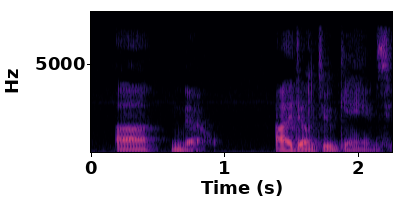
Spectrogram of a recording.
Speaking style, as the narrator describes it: he said

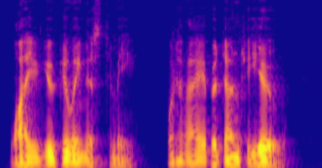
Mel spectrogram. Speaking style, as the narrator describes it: Eastwolf cried out

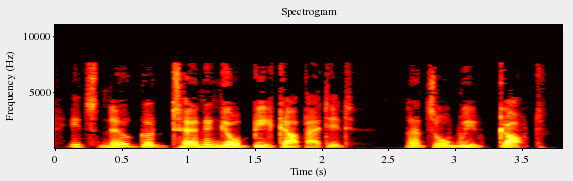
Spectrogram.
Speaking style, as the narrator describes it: said Harry grimly

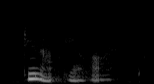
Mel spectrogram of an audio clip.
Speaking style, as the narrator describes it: said Miss Dashwood

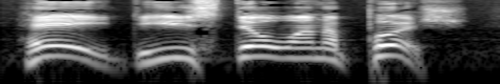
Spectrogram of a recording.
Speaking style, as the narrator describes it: shouts

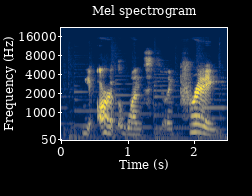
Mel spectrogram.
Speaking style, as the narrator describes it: he hissed

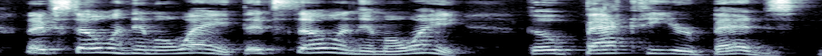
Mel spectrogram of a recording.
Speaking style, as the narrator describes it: Nurse Duckett pleaded with Dunbar and Yusarian, pushing feebly against Yusarian's chest

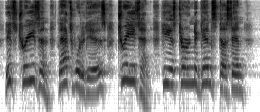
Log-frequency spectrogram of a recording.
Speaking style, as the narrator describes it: a high-pitched nasally voice yells out

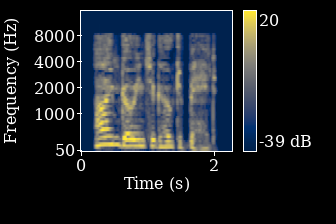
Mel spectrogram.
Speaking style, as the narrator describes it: yawned Ginny

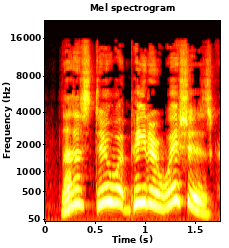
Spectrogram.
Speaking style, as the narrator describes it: cried the simple boys

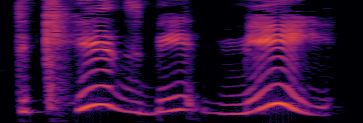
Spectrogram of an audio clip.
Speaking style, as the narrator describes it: Ash laughed, barely

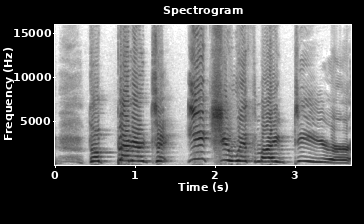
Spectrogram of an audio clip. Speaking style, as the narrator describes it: the little girl just screams the line

